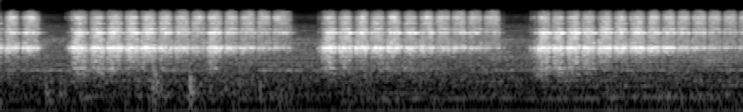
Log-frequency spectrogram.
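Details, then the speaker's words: Valve being lapped by hand with grinding paste on the valve seat edge, turned back and forth: rhythmic gritty rasping strokes in bursts with short pauses, grinding off burn marks and any pitting. "You can hear it grinding. And you'll see it starting to grind all the crap off the thing, all the burn marks and all the if there's any pit and"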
